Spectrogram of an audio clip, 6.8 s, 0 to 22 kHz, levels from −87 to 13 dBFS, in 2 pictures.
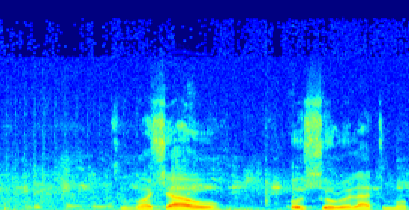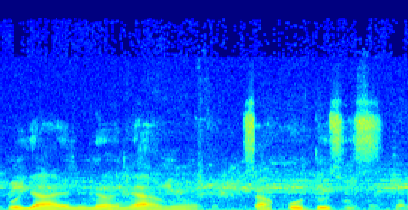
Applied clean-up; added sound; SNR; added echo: none; Bus; 14 dB; none.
